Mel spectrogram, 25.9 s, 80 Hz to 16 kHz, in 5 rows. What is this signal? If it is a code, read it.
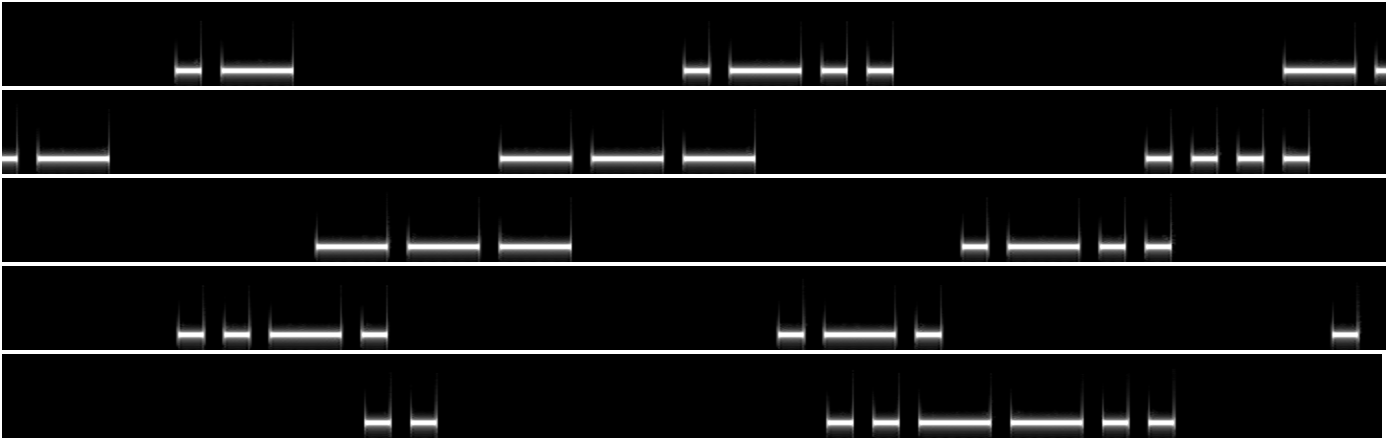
Morse code, heard as a keyed tone, about 14 wpm, spaced as for 5 wpm, 680 Hz. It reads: ALKOHOLFREI?
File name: Morsekurs / Witze / Witz 22. Juni 2021, 25 F70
